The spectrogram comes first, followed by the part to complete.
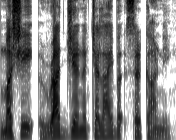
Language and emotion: Manipuri, neutral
